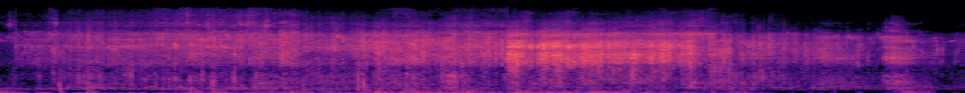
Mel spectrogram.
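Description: Canyon Torque mountain bike rolling over grass and then a dirt and gravel path: steady tyre noise and rattle, loudest partway through on the gravel, with wind rumble on the camera microphone.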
